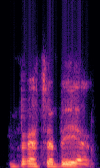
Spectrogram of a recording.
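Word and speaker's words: Beterbiev: How do you pronounce it? Beverton. Yeah, Better Biev.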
